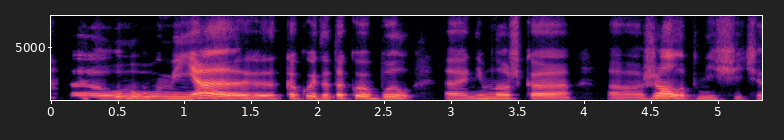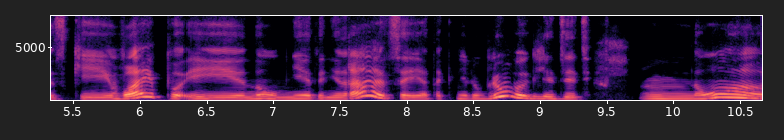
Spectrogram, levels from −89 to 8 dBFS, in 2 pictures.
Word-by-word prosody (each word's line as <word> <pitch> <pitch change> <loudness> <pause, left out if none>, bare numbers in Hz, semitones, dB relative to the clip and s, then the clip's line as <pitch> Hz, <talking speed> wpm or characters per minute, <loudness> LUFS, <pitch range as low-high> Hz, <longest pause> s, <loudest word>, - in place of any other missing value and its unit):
Э, 170 -2 -5
у 180 +2 -1
у 200 - -5
меня, 195 +5 +5 0.4
э, - - -5
какой-то 175 0 -2
такой 180 0 +2
был, 175 -1 -2 0.2
э, 160 0 -3
немножко, 160 -4 -1 0.2
э, 145 -1 -7
жалобнищический 155 - -2
вайб. 330 - +4
И, 155 -2 -4
ну, 175 +2 -3
мне 155 +2 -4
это 155 - -6
не 150 +1 -6
нравится. 245 - +1
Я 155 -1 -3
так - - -16
не 160 - -7
люблю 180 - +1
выглядеть. 175 - -2 0.3
Но, 170 - 0
170 Hz, 140 wpm, -22 LUFS, 155-185 Hz, 0.4 s, меня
